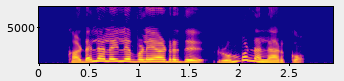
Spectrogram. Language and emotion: Tamil, happy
